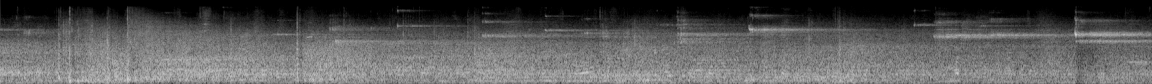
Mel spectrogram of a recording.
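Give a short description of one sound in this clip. Players' footsteps patter across the floor.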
